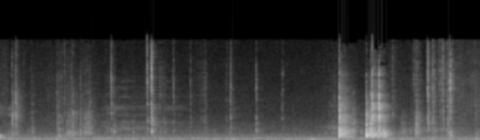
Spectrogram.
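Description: Small metallic clicks and rattles from a screwdriver driving screws into a steel hard-drive cage as it is handled, with a few loud metal clanks about four seconds in.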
